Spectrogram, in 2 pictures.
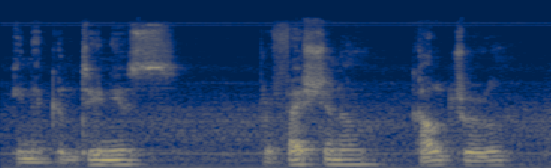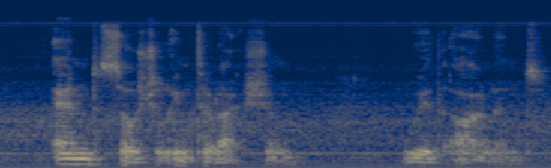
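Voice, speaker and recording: An older man narrating a documentary in a measured, formal way, reading from a script. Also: low-pitched. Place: room with bookshelves. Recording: noisy home-made video recording.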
